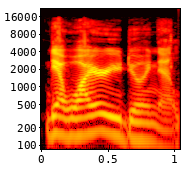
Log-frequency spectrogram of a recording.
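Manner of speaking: ordinary talk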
